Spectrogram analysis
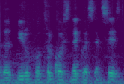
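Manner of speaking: ordinary talk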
